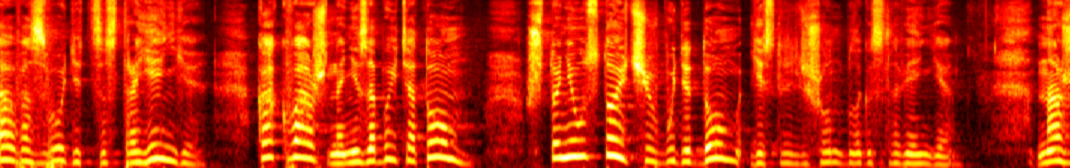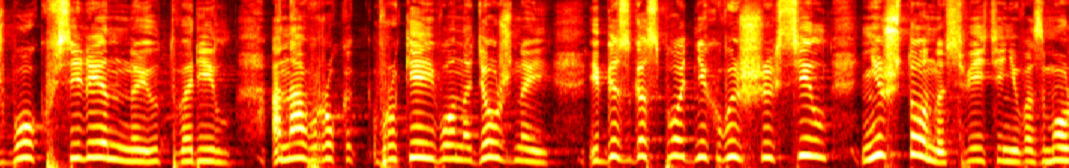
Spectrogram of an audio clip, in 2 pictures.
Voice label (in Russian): Стих (Благословение); Сибирь-13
